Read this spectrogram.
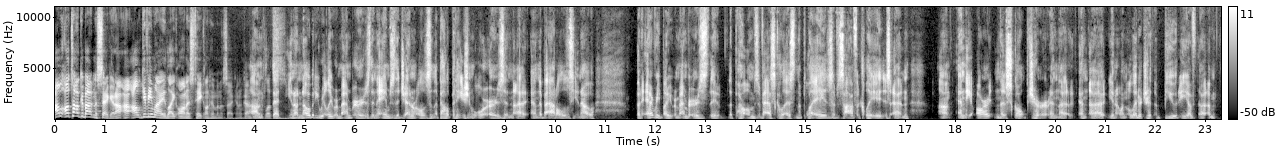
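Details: Adult man with spasmodic dystonia that began at age 42 in 1996, caused by an injury (neurological disorder); his voice was very strong before onset. Finding: spasmodic dysphonia.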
